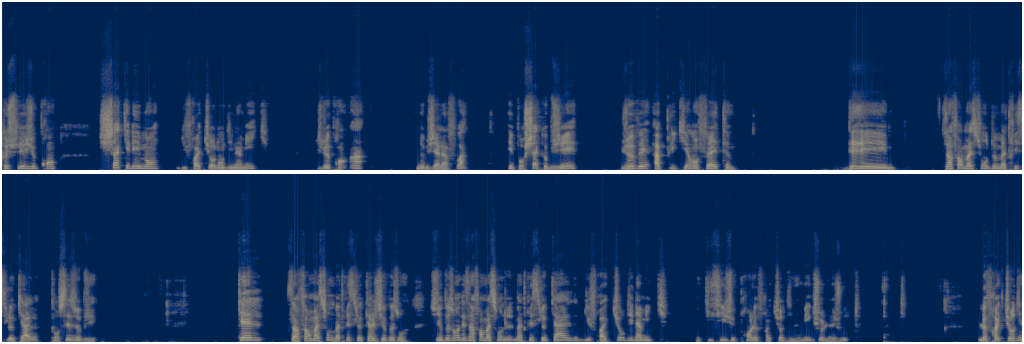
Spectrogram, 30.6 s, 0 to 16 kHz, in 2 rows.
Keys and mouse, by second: 25.8 click, 26.9 click, 29.3 click.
